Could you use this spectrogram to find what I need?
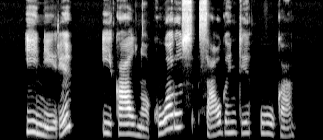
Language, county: Lithuanian, Tauragė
